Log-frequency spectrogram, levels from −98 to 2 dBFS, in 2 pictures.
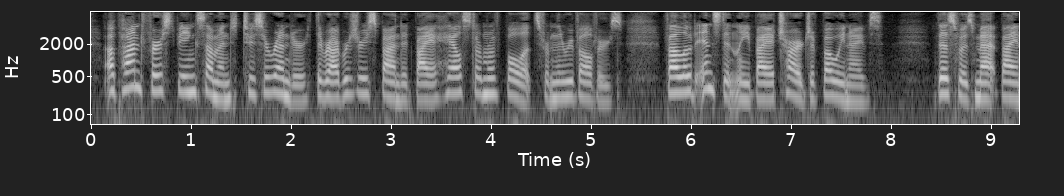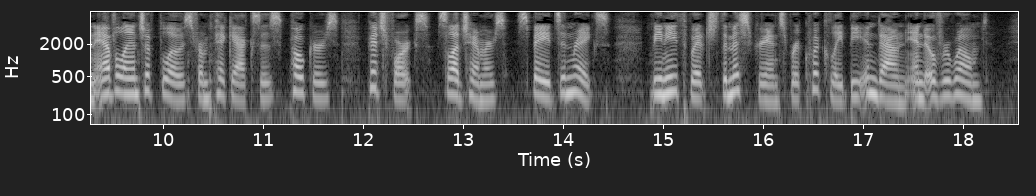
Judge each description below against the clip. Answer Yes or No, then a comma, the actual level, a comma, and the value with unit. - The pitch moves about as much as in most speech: Yes, average, 4.3 semitones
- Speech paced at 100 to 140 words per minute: No, average, 180 wpm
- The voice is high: Yes, high, 210 Hz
